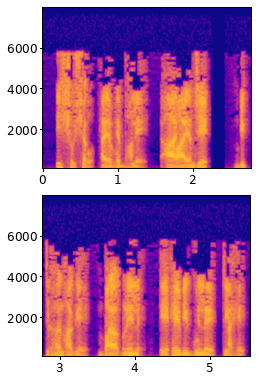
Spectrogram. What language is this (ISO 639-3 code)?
mar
